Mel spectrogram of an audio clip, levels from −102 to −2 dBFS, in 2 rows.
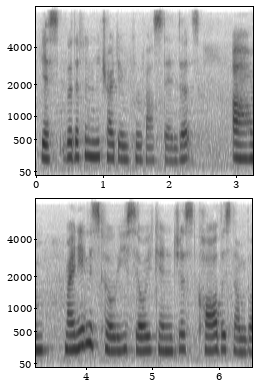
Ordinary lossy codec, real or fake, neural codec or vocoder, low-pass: AAC, 48 kbps; fake; codec, 16 kHz, 0.8 kbps, ZipCodec; 7.2 kHz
